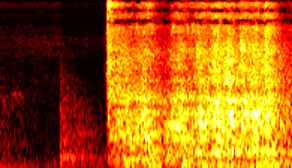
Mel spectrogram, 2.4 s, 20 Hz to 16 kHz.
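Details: 1966 Lincoln Continental not started in over two years: starter spins the engine over at a steady even beat and nothing catches; crank with no start, no firing.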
